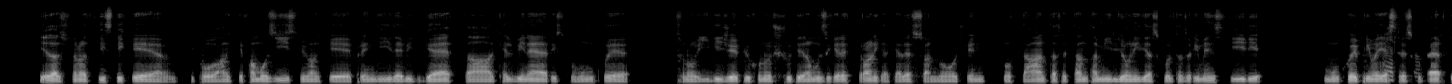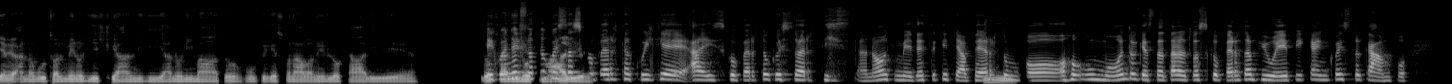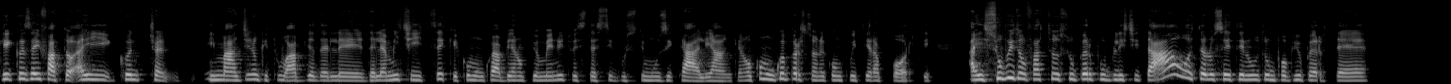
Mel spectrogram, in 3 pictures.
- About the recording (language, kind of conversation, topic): Italian, podcast, Come scegli la nuova musica oggi e quali trucchi usi?
- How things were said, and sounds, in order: laughing while speaking: "artista"; chuckle; "cioè" said as "ceh"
